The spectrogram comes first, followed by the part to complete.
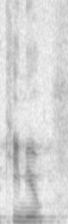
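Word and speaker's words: QEMU: code from the uh everyone pronounces this differently but a qmu Kimu uh project called slurp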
